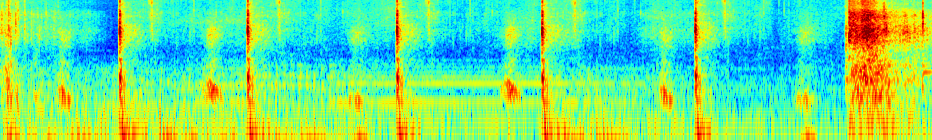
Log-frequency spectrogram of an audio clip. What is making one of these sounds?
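A club repeatedly bashes a wooden crate with sharp thuds.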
